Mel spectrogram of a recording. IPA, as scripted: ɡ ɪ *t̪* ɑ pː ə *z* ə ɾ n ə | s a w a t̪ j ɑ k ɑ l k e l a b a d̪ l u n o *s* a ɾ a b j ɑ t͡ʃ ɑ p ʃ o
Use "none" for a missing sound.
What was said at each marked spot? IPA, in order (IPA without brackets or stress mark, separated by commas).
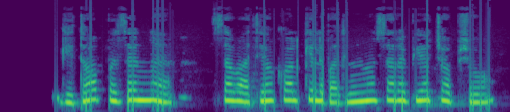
t̪, z, s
